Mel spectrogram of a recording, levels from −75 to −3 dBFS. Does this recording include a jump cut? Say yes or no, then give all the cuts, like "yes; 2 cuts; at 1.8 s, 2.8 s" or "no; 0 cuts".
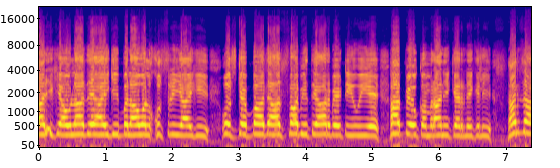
no; 0 cuts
